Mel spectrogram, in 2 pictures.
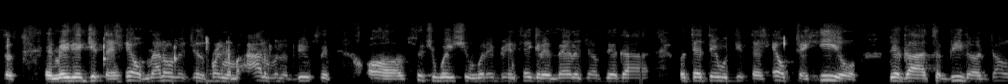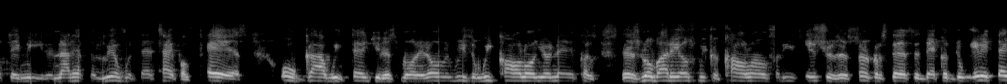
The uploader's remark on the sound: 6AM Prayer Call. Live Prayer.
